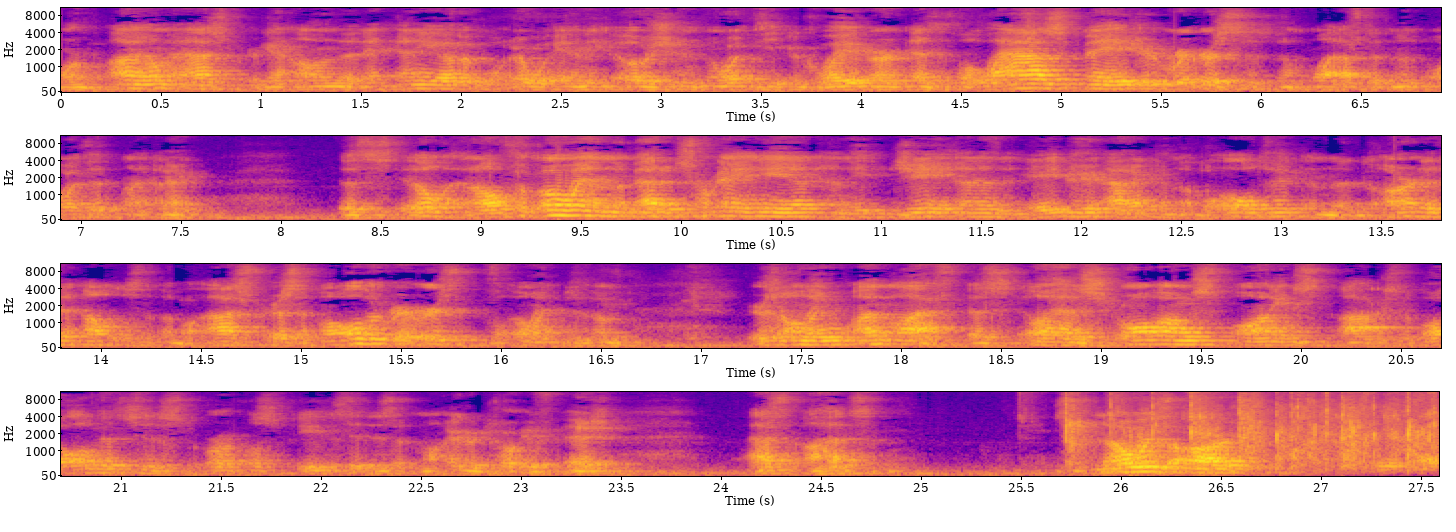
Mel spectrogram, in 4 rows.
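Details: Spasmodic dysphonia in an adult man, self-reported as spasmodic dystonia with onset at age 42 causing voice tremble; he says it is painless and lessens or goes away after speaking a while.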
